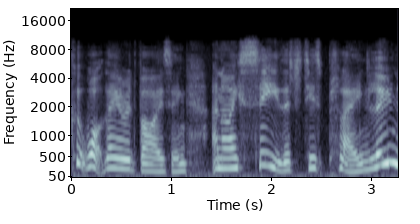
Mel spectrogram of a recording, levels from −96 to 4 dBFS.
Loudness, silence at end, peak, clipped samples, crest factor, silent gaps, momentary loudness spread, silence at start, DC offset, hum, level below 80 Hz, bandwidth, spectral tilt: -25 LUFS; 0 s; -8 dBFS; under 0.1%; 16 dB; none; 8 LU; 0 s; under 0.1%; none; -54 dBFS; 10.5 kHz; -4 dB/octave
